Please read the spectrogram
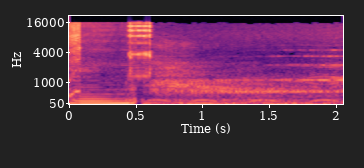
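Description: Electronic logo sting: a deep bass hit, then a sharp click about half a second in, then a held synth chord over a low pulse that warbles several times a second.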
